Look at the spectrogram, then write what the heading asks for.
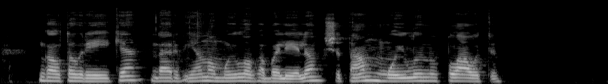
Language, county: Lithuanian, Panevėžys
